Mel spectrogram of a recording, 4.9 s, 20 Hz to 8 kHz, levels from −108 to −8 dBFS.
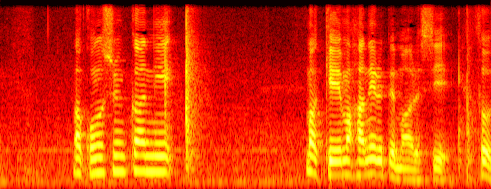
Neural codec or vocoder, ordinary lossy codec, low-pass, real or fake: none; none; 7.2 kHz; real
